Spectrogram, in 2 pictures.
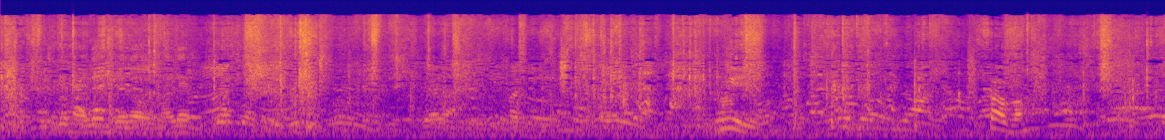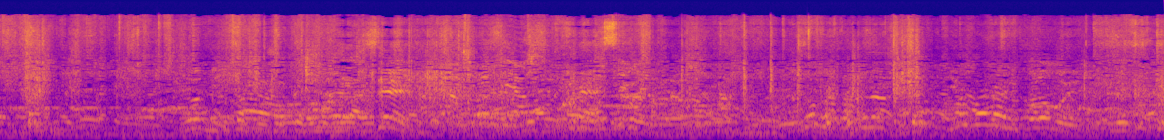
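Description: A crowd of men and women talk and chatter nearby.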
